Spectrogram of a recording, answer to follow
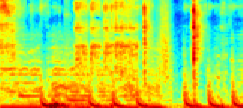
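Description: A plastic screw cap being twisted open on a fizzy-drink bottle, giving a few sharp clicks, over background music with a beat.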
